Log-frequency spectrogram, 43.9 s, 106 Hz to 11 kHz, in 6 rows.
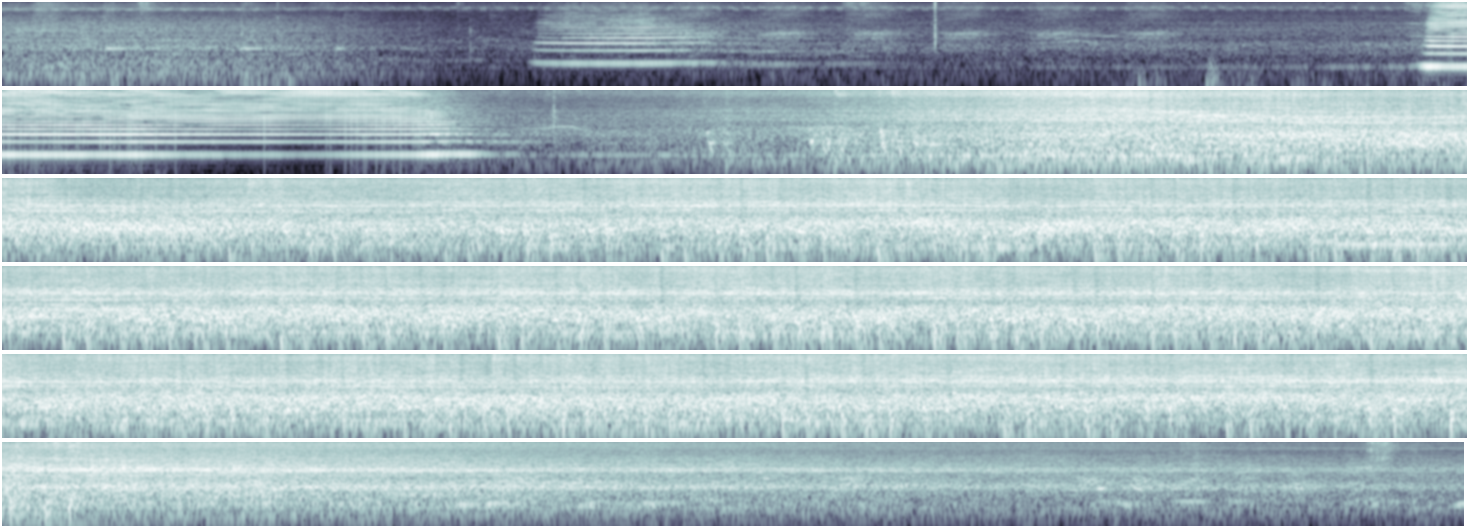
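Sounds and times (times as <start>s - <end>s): train wheels rushing on rail: 0.0s - 1.8s, 6.0s - 43.9s
train horn blast: 2.6s - 4.2s, 7.0s - 10.1s, 21.2s - 22.9s.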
